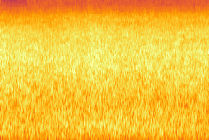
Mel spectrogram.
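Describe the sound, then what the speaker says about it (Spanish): Iguazú Falls roaring with many separate cascades pouring down, a steady, loud, unbroken rush of crashing water that fills the whole moment without any voices. "Un montón de cataratas, distintas caídas de agua."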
